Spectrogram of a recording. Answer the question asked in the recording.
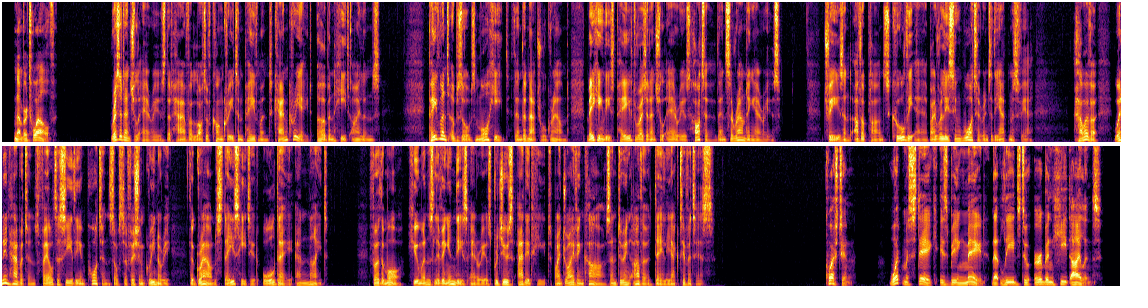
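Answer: Inhabitants don't see the importance of having enough greenery, so there aren't enough trees and plants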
